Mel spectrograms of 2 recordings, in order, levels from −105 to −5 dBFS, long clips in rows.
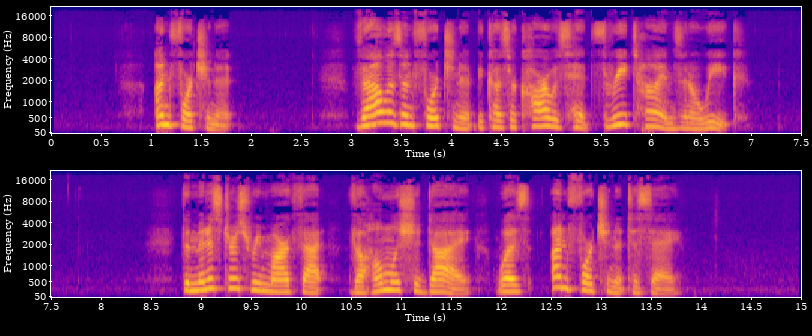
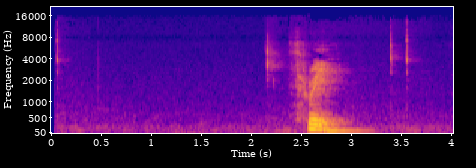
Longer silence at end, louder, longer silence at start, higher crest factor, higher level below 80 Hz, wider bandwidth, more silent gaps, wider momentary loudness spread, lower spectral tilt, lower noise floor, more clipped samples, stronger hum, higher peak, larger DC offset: first, 1.25 s vs 0.95 s; about the same, -23 LUFS vs -23 LUFS; second, 1.05 s vs 2.45 s; about the same, 20 dB vs 22 dB; second, -72 dBFS vs -64 dBFS; first, 19 kHz vs 10 kHz; neither; second, 10 LU vs 26 LU; second, -3 dB/octave vs -7 dB/octave; about the same, -69 dBFS vs -66 dBFS; neither; neither; about the same, -6 dBFS vs -8 dBFS; neither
